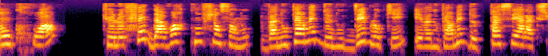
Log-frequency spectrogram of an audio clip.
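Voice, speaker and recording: A woman speaks in a high pitch at a fairly slow pace. Her intonation is lively. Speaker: riding coach, podcast host. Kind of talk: solo podcast monologue. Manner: hesitant with fillers.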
